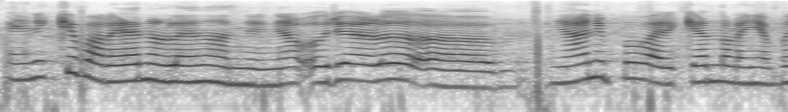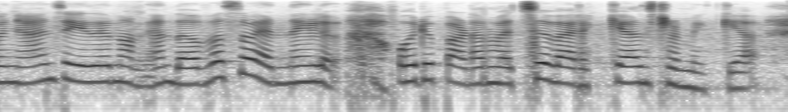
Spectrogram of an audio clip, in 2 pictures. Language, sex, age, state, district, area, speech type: Malayalam, female, 18-30, Kerala, Thiruvananthapuram, urban, spontaneous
